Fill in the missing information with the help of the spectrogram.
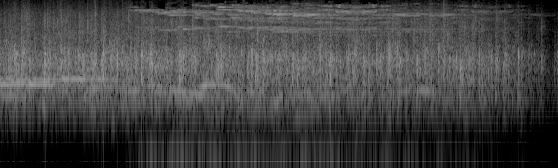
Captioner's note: chimes tinkling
